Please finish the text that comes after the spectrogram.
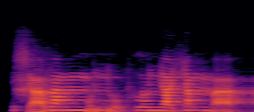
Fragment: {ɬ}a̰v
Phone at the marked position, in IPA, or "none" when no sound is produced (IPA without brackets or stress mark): ɕ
